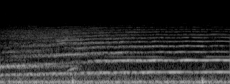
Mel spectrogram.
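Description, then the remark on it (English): A steady, wailing alarm siren holds a sustained tone with bright harmonics that slowly rises in pitch, droning continuously over a low rumbling hum with no voices. “Is that an alarm?”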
